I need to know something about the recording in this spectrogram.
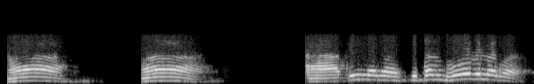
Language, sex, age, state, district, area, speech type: Maithili, male, 60+, Bihar, Samastipur, urban, conversation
